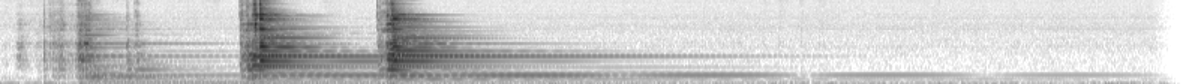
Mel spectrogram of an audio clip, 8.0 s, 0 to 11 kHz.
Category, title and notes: Instrument samples > String
Plucking broken violin string 5
Plucking the string(s) of a broken violin.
